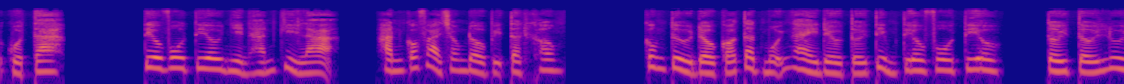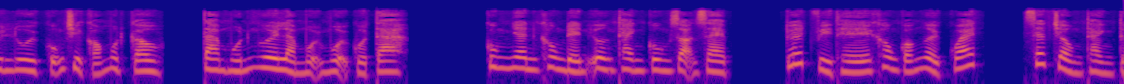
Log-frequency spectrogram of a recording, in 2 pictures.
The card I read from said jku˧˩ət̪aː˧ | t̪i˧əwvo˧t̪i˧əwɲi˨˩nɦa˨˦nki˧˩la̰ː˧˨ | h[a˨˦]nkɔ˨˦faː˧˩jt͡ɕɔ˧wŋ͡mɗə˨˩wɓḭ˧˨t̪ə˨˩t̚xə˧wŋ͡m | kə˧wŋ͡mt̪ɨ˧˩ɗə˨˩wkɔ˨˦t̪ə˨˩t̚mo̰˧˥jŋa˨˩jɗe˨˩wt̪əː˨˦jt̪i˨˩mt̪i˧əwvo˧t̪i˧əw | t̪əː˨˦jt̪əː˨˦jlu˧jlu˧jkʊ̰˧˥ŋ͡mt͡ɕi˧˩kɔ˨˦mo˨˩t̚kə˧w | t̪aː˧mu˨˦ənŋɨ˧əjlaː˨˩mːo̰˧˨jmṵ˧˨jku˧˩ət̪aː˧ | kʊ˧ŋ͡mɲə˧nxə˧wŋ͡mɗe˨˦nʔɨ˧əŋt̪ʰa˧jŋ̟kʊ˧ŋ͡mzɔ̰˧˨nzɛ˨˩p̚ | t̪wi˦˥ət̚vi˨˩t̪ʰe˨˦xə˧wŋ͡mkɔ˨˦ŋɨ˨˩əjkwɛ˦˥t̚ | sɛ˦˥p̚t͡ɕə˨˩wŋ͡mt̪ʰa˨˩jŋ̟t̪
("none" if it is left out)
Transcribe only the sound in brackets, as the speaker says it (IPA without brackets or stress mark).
a˨˦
